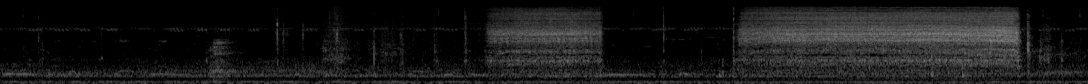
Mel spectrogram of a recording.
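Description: Cordless drill driving screws through a 3D-printed plastic pipe loop into a wooden post: a short run of about a second in the middle, then a longer run of about three seconds that stops at the end.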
